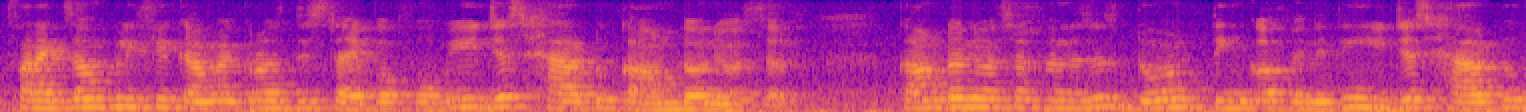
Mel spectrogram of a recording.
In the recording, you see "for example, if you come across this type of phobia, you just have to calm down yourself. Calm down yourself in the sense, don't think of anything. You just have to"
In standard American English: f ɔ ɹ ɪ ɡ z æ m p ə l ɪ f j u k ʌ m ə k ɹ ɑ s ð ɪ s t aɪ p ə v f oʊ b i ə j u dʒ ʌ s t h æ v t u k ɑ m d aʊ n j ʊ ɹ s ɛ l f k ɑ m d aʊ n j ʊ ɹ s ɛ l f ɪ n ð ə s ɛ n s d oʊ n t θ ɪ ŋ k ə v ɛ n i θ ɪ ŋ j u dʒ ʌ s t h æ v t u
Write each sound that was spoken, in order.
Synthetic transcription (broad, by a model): f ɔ ɹ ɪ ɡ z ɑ m p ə l ɪ f j u k ʌ m ə k ɹ ɑ s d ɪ s t aɪ p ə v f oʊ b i j u dʒ ʌ s t h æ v t u k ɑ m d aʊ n j ʊ ɹ s ɛ l f k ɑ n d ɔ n j ʊ ɹ s ɛ l f ɪ n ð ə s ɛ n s d oʊ n t t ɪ ŋ k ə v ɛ n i t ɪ ŋ j u dʒ ʌ s t h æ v t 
